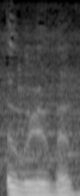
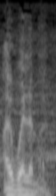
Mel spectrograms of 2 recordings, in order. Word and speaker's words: Iwelumo: Commentary comes from Nigel Adderley and Chris Iwelumo. And yes, that is how you pronounce his name, not Uwelumo, as some people say, Iwelumo.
